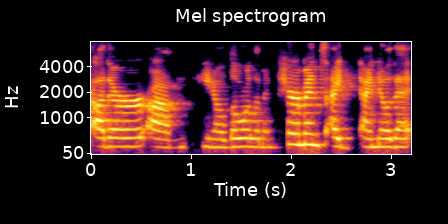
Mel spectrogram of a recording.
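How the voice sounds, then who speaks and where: Against a quiet background, a woman talks at a fairly high pitch with fairly even intonation. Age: 40s. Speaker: Paralympic triathlete and army veteran; interview guest. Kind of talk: interview. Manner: hesitant, filler-heavy. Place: home room. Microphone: video call.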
